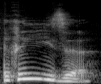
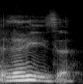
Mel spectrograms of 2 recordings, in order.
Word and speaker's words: Riese: And Riese, this is a giant. Reise and Riese.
